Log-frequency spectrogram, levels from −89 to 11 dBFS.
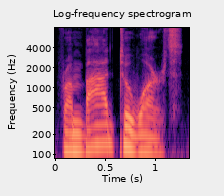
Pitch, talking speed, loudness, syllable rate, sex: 110 Hz, 180 wpm, -16 LUFS, 3.9 syllables/s, male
